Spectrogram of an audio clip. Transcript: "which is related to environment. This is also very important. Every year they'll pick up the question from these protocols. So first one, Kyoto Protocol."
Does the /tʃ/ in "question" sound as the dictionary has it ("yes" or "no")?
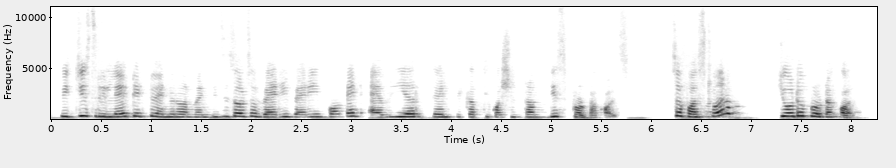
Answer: no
